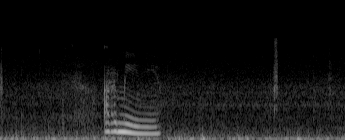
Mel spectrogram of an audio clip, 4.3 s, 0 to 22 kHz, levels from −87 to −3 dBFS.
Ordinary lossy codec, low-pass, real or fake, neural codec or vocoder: none; 7.2 kHz; real; none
